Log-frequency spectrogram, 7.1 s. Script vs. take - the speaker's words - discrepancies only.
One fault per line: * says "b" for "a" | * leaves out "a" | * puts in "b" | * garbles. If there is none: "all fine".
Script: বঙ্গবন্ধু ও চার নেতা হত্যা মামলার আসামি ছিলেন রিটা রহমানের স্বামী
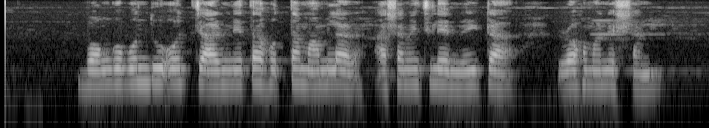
all fine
